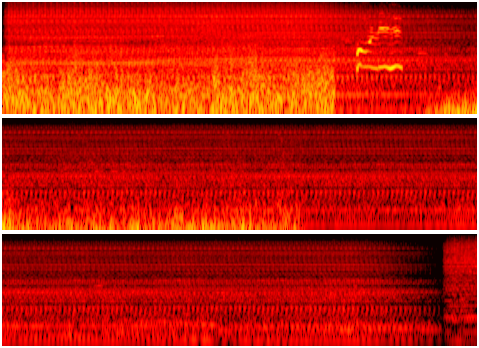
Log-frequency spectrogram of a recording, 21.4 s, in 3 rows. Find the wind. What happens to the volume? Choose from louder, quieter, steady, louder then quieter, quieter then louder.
louder then quieter.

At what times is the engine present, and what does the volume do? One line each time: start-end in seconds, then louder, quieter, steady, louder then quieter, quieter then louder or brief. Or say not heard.
0.0-21.3 quieter.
